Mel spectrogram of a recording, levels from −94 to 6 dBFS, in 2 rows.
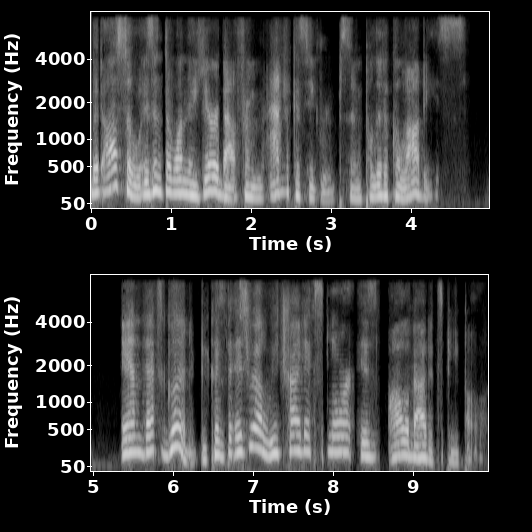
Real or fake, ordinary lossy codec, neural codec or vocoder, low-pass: fake; AAC, 32 kbps; codec, 16 kHz, 2 kbps, FreqCodec, smaller model; 7.2 kHz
